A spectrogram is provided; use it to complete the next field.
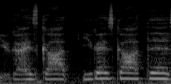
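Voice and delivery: softly spoken. Role-playing a character who hides again, encouraging the others: said quietly. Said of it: "I quietly just say".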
